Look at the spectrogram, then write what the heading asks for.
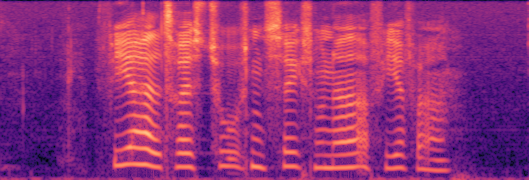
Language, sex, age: Danish, female, 24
